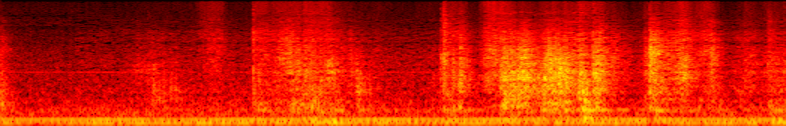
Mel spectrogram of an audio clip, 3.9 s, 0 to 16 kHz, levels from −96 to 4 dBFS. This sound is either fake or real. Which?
real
